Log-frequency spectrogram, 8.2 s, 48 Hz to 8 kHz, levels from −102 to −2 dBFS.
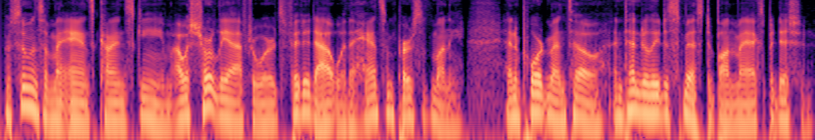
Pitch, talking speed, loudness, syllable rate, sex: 100 Hz, 205 wpm, -20 LUFS, 6.4 syllables/s, male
